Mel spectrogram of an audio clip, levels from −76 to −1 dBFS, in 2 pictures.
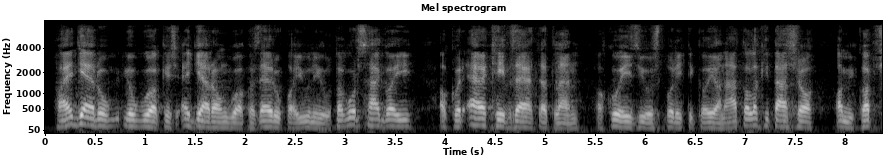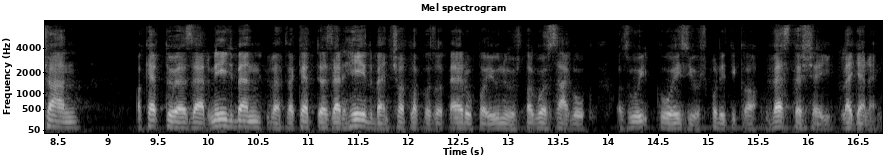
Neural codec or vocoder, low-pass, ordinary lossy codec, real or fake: codec, 16 kHz, 4.8 kbps, FACodec; 7.2 kHz; AAC, 32 kbps; fake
